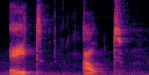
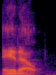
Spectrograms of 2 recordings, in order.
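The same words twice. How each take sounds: First: The phrase is said slowly, each part clear. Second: The phrase is said fast, the parts blended. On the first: "if you say it slowly, it's very easy" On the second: "But if you say it fast"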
